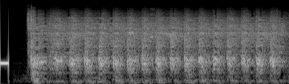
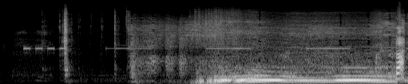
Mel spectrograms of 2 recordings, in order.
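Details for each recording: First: Supercharged Ecutek-mapped FN2 Honda Civic Type R after new starter motor, knock sensor and thermostat: fast, even cranking about seven pulses a second that never fires; crank-no-start, a selected Ecutek map prevented starting. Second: Supercharged ECUTEK-mapped FN2 Honda Civic Type R after new starter motor, knock sensor and thermostat, coolant drained: a few clicks, then catches and settles into a strong, even idle with a slight beat; normal start.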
